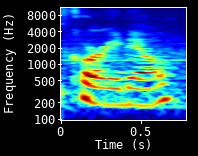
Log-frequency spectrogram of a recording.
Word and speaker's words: Corriedale: the best camera but this this this is corydale that's how you say it um and it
